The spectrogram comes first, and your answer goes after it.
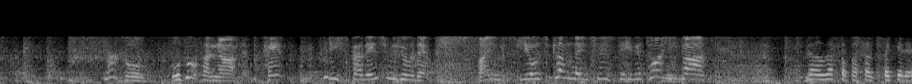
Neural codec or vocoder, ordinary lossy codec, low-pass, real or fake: codec, 16 kHz, 1.1 kbps, Voila-Tokenizer; Opus, 32 kbps; 3.6 kHz; fake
